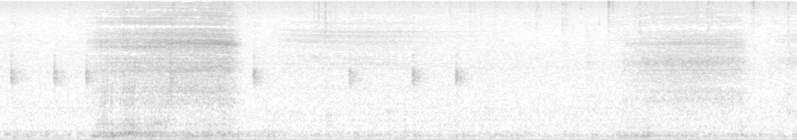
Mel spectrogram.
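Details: Soft snoring by the fire: soft, rough breathing noises with low rumbles over a steady background hiss and faint fire crackle; gentle snoring.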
